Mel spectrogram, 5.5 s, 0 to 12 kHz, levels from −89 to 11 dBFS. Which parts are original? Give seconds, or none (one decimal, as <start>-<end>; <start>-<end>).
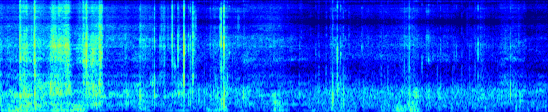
1.9-2.5; 3.1-5.0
